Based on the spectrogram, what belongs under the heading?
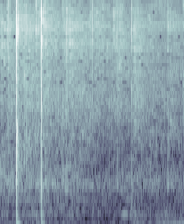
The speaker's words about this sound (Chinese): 拍拍手，好不好？拍拍手。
